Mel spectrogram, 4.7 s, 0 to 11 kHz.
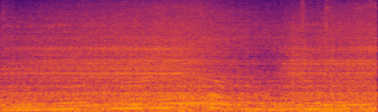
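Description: A 1989 Land Rover Defender 110 with the 200Tdi diesel engine pulls away, its steady low engine drone and road rumble continuous and close throughout, with no voices.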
